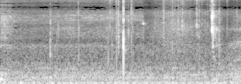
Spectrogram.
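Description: Near silence with a few faint, light clicks and crinkles from small plastic zip bags of square diamond-painting drills being handled.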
